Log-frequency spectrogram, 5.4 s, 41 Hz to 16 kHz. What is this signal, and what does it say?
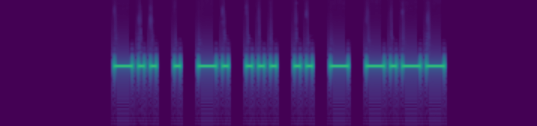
Morse code, heard as a keyed tone, about 20 wpm, 690 Hz. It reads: DENSITY
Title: 7 Letter Words - First 3 Letters Given - 20wpm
